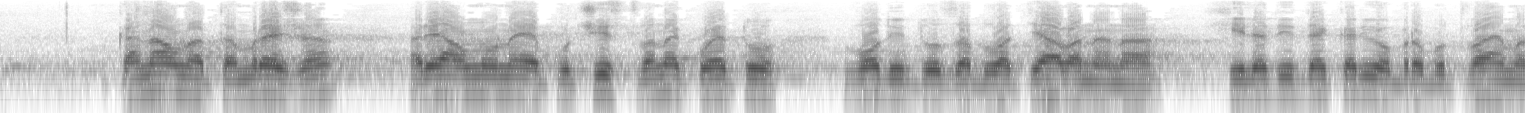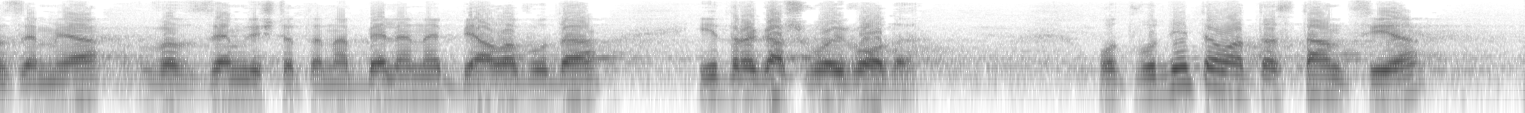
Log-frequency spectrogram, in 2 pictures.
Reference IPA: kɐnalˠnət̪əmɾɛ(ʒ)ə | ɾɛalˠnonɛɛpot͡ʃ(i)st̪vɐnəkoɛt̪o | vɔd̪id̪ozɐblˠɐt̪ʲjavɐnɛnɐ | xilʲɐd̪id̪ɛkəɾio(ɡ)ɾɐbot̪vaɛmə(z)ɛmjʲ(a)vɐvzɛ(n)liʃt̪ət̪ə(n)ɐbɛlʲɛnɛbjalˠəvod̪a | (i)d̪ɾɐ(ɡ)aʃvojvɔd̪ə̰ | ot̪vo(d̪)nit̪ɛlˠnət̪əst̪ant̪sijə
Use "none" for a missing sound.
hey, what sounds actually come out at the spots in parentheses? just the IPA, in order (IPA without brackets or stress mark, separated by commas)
ʒ, i, b, z, a, m, n, i, ɡ, d̪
